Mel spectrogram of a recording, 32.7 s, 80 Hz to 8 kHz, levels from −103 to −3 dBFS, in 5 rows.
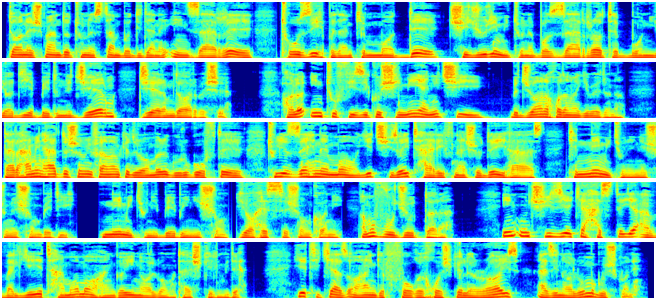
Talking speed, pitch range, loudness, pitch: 160 wpm, 110-140 Hz, -19 LUFS, 120 Hz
